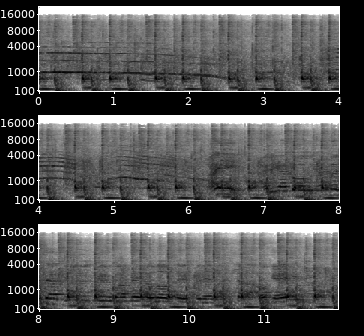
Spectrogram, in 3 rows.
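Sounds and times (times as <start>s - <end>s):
electronic dance music: 0.0s - 11.9s.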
